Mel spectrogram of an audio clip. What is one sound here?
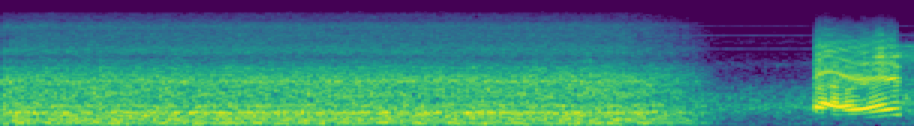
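Jet engines drone steadily, then cut off abruptly.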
